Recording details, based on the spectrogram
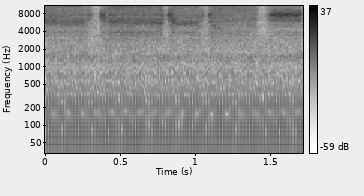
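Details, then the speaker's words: Small live-steam RC boat engine, out-of-the-box reversing valve test, with oil: only steady steam hiss, no piston beat; engine stalled at low pressure after slowing and switching and won't restart, attributed to the engine rather than the valve. "If the engine actually stops, you can see you'll have a problem restarting. Seems to be working better with oil, but at low pressures definitely have a problem starting it"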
